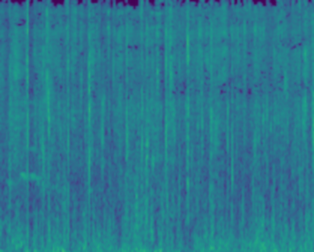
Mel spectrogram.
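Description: Several people running on a paved road, many quick, irregular footfalls over a steady low rumble.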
